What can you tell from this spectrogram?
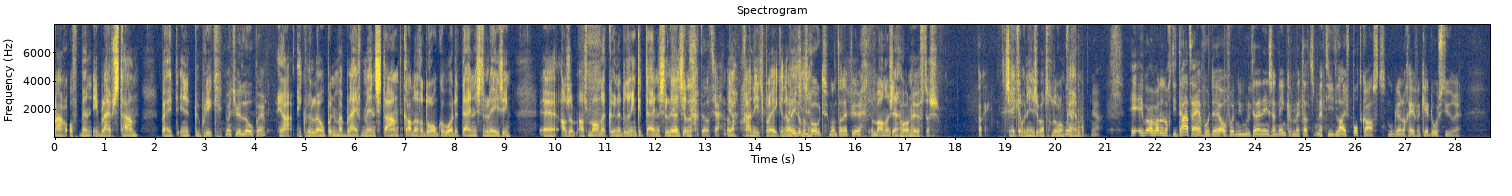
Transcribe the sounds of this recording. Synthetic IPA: aːχɔfmɛnɪblɛjftstaːn | b̥ɛjətɪ̰nɦət̚pyblikʋɑntjəʋɪlˠowpəɛja̰ɪkʋɪlˠːowpənmaːɹblɛjfmɛnstaːnkɑnəχədrɔŋkəʋɔɹdəntɛjdənzdəlejzɪŋ | ɑɑ̰lˠsmɑnəkɵnəndrɪŋkəntɛjdənsdəlezfətɛlˠtjadjaχa̰ːnitsprḛjkəndɑ̰nʋejtpəbowtʋɑntdɑnɦɛpjəmɑnəzɛjnχəʋo̰wnɦø̰ftə̰s | okejsejkəɹʋɑ̰nɪ̰ːɹzə̰ʋɑ̰tχədɔ̰l̰ŋkɛ̰bəja̰ | ɦejʋʋɔdənɔχdidaːtaːɦɛvʊːɹdəowvərnymutɪɡ̚danɪnejns̬aːndɛŋkənmɛtdɑtmɛt̚dilajfpɔtkɑːstmutɪɡ̚dɔnɔχejvənənkɪːɹdʊːɹstyːrə̰n

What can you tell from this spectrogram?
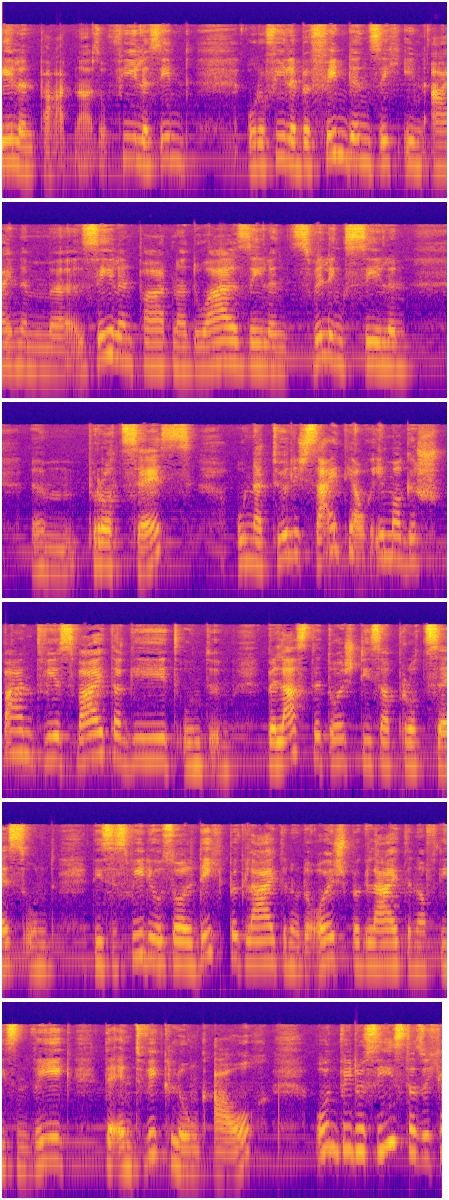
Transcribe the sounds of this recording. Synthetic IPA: eːlənpʰa̰ɐt̚nɐ̰a̰lzo̰fiːləzɪnt | ʔoːɾɐfiːləbəfɪndənzɪçɪnʔaɪnəm̰zeːlənpʰaɐtnɐduaːlzeːlənt͡sv̥ɪlɪŋsz̥eːlən | ʔɛmpʁ̥ot͡sɛs | ʔʊntnatʰyːɐlɪçz̥a̰ɪtiːɐa̰ʊxʔɪmɐɡəʃpantv̥iːɛsv̥aɪtɐɡeːtʰʊntɛm | b̥əlastətʔɔʏçd̥iːzɐpʁ̥ot͡sɛsʊ̰nt | d̥iːzəsv̥iːdeozɔldɪçb̥əɡlaɪtənoːdɐʔɔʏçb̥əɡlaɪtənaʊfd̥iːzən̩veːk | d̥eːɐʔɛntv̥ɪkʰlʊŋʔa̰ʊx | ʔʊntv̥iːduːziːstʔalzoɪç

